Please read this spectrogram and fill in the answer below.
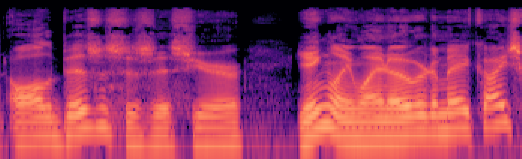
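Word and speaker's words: Yuengling: right it's right Colorado it's Yingling I still don't know how to spell it but uh I know how to say it y u ening Shiner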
